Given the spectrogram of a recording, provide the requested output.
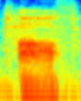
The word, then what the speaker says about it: Toth: It's spelled T-O-T-H. A lot of people pronounce it Toth. She pronounces it Toth, so we'll go with that.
